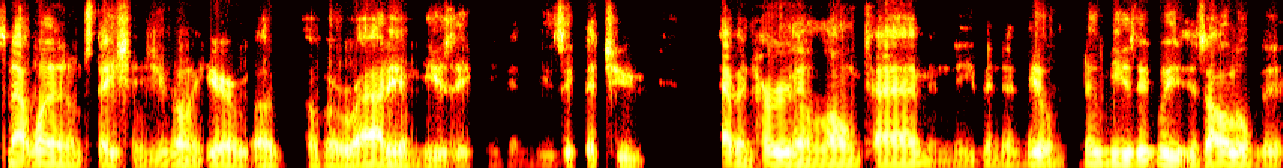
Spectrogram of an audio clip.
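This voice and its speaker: A man with a very deep, low pitch talks at a fairly quick pace in a monotone, flat way, his loudness swinging widely in a dry, close sound with no echo. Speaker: internet radio talk show host. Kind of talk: radio talk show monologue. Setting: internet radio studio. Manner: conversational, repetitive; fast.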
